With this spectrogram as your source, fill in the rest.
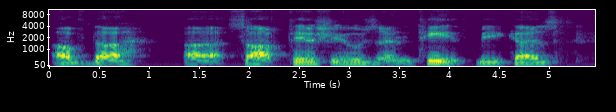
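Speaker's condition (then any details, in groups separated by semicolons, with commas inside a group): Primary lateral sclerosis, bulbar onset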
